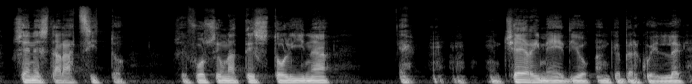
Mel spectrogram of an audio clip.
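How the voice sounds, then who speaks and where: A man's voice: low-pitched, a little mellow. A man voicing a pompous older country lawyer in an audiobook reading, patronizing at first, then blustering and dismissive.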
